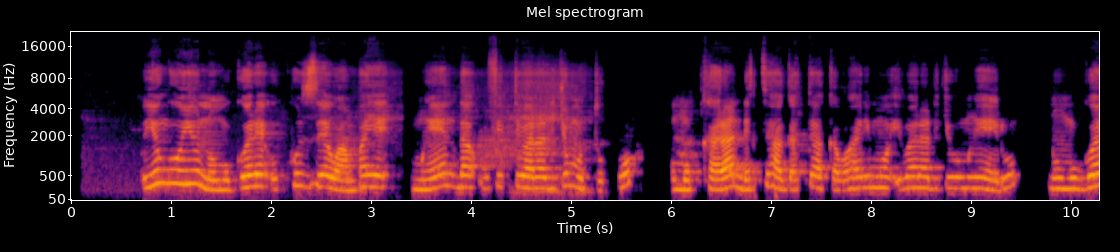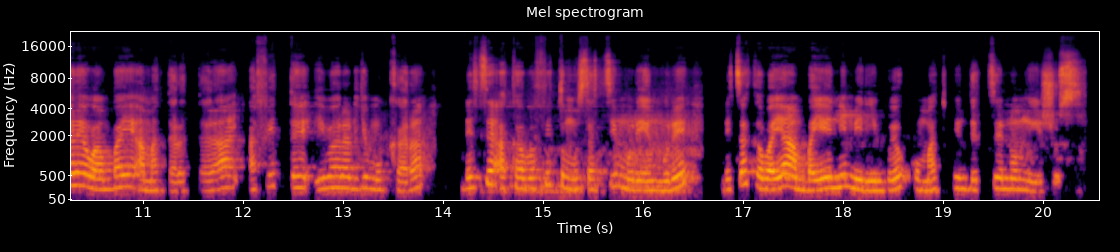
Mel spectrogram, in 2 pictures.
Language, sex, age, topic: Kinyarwanda, female, 18-24, government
